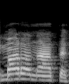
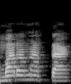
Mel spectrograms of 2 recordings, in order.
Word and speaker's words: Maranata: o seu bem e Maranata como dizem os protestantes com a tônica na penúltima sílaba ou Maranatha Como disse os católicos com a tônica na última sílaba significado é o mesmo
